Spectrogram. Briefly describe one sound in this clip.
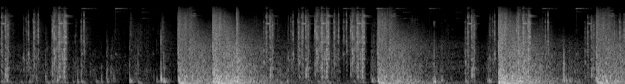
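Footsteps patter on the ground as a runner dashes past.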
